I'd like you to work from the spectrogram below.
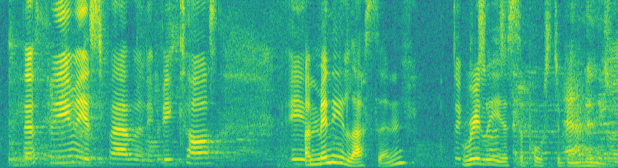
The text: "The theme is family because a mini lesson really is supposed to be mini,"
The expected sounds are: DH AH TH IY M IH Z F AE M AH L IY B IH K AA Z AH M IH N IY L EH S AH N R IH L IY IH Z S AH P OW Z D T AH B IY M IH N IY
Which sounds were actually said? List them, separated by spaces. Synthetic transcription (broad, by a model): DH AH F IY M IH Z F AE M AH L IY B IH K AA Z AH M IH N IY L EH S AH N R IH L IY IH Z S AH P OW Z T AH B IY M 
